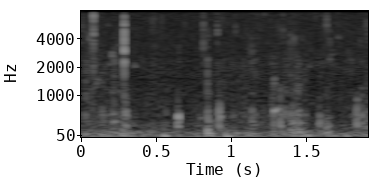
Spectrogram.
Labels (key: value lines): label: biophony, knock croak
recorder: SoundTrap 300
